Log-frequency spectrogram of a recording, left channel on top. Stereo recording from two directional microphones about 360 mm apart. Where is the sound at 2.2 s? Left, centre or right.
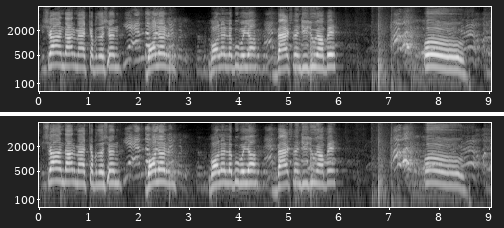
Centre.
